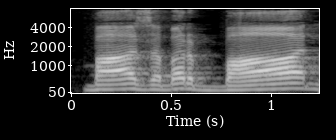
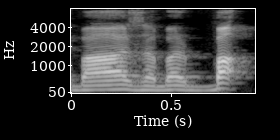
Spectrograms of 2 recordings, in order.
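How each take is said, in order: First: The final vowel is stretched out long. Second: The final vowel is cut off abruptly. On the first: "जबर को इतना मत खींचें कि अलिफ बन जाए" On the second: "ना ही इतनी जल्दी करें कि झटका पैदा हो"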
